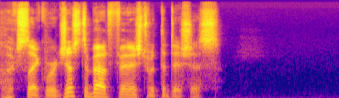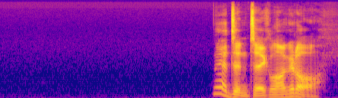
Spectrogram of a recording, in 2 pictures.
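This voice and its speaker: A man playing a gentle, encouraging husband in an intimate scripted roleplay audio, speaking in a considerate, reassuring manner. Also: fairly low pitch, big pitch swings, normal speed, dry recording, clean studio sound. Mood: tender, sincere. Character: gentle, encouraging adult husband, calm and caring. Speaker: character audio voice actor.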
